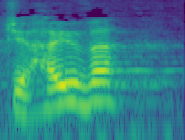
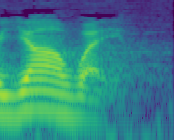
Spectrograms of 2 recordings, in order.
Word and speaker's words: YHWH: Okay, and it was pronounced Jehovah or Yahweh. Both pronunciations are possible.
